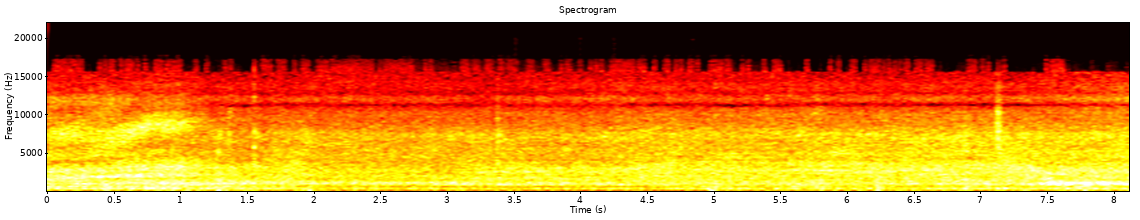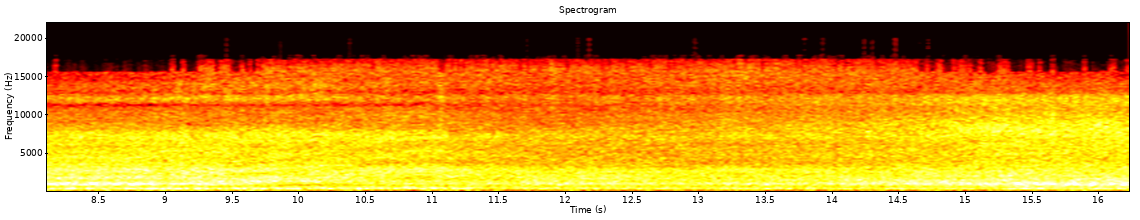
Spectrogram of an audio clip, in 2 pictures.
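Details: Honey bees of a long-established colony in a house wall, angered at nightfall during a cutout, keep up a thick continuous buzz, with a few sharp knocks and clicks from the work scattered through it.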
